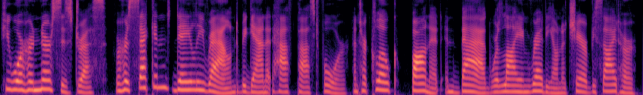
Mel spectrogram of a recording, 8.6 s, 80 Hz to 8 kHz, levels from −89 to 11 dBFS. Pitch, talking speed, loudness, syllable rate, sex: 200 Hz, 205 wpm, -19 LUFS, 4.8 syllables/s, female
